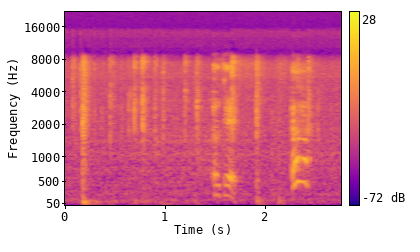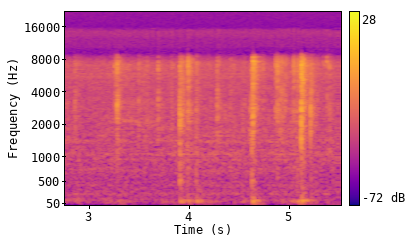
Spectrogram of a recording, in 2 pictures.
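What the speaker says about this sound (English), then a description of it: "Sorry, I'm trying to fix my keyboard." Irregular clicking taps from a computer keyboard being typed on while someone tries to fix it, faint and close, with a brief spoken word partway through.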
